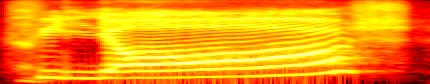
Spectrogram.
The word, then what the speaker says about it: filhós: So filhós, and it's oh, there we go, Carl, with our open oh.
